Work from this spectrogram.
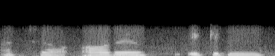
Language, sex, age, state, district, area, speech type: Urdu, female, 30-45, Delhi, North East Delhi, urban, conversation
